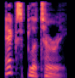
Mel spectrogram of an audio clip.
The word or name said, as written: expletory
